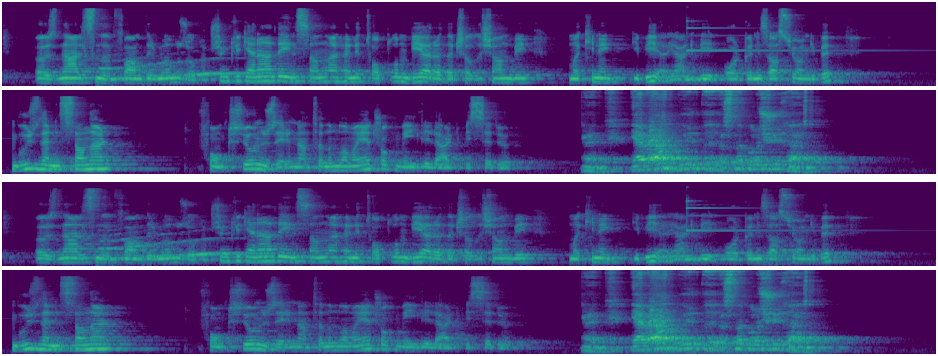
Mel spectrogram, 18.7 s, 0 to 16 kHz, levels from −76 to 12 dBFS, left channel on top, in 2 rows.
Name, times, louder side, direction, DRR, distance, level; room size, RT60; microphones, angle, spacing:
voice 1, 0.3-5.4 5.7-8.6 9.4-10.4 11.3-14.4, left 3 dB, 30° left, 8 dB, 0.7 m, -24 dB
sound 1, 1.0-2.9, equal, 75° right, 1.6 m, -30 dB
Bell, 6.9-8.9, left 1 dB, 20° right, 0.9 m, -40 dB
voice 2, 15.1-17.4, equal, 5° left, -1 dB, 2.3 m, -21 dB
25.0 x 11.0 x 2.3 m, 1.1 s
head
